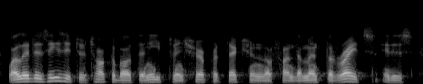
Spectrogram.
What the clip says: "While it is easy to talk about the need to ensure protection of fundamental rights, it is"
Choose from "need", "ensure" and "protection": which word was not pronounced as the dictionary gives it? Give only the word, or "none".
none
